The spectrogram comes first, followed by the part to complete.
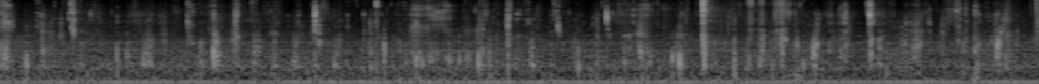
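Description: Close-miked eating of a braised duck head: sharp, irregular crunches and bites as bone and cartilage are bitten, with wet chewing between them. The loudest snap comes about seven seconds in.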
